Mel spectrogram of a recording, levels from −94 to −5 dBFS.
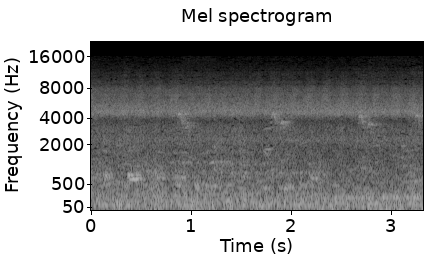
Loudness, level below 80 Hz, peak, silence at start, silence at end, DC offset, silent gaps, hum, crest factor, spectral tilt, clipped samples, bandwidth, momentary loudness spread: -36 LUFS; -48 dBFS; -24 dBFS; 0 s; 0 s; under 0.1%; none; none; 14 dB; -3 dB/octave; under 0.1%; 16.5 kHz; 1 LU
